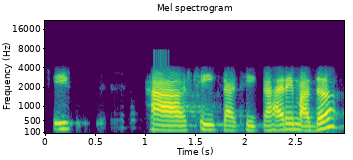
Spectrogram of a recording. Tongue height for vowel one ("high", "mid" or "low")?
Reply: high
